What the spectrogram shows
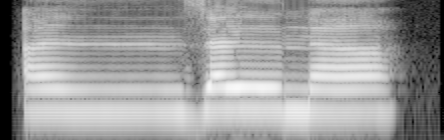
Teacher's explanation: کلمت انزلنا میں نون ساکن ہے، پھر حرف زے ہے. زے حروف الاخفاء میں سے ہے تو ہم یہ حکم کو غنہ کے ساتھ ادا کریں گے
